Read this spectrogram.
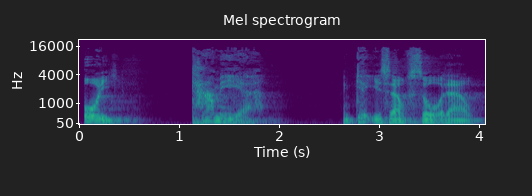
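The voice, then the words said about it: Put-on rough British accent. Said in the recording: “discipline children in that accent. It works better.”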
